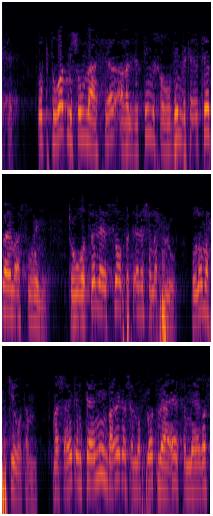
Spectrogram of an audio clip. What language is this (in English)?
Hebrew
